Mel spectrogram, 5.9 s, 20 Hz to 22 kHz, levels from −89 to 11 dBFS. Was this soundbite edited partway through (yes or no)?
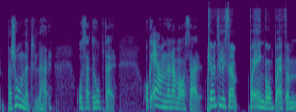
yes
